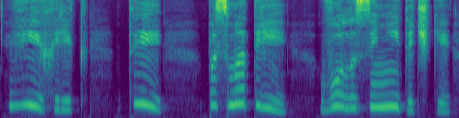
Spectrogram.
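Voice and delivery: a touch of sorrow in the outcry; sorrowful exclaim. A narrator's reading. Glazastik, sorrowful, shows Vikhrik the scattered hair. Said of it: "горестно воскликнула Глазастик".

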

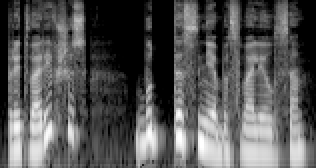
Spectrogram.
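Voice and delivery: ordinary delivery, nothing marked

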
